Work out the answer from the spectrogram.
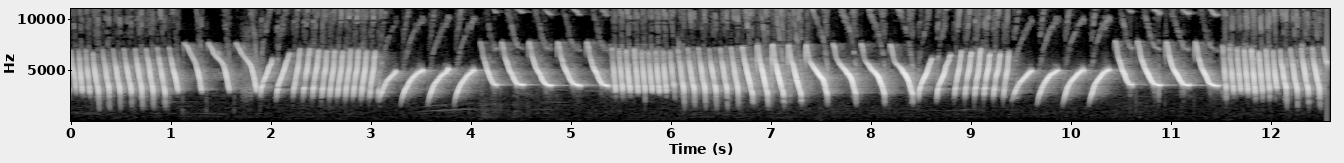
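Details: Canary in full song, meant to encourage young canaries learning to sing: rapid rolling trills alternate with bursts of steep downward-slurred whistles, phrases changing every second or two with no other sounds.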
